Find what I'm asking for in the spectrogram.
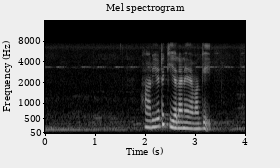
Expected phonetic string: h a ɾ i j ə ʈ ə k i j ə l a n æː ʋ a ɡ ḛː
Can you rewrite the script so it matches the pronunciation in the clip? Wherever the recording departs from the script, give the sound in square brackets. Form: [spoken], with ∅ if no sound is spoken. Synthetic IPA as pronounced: h a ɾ i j ə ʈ ə k i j ə l a n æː ʋ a ɡ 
